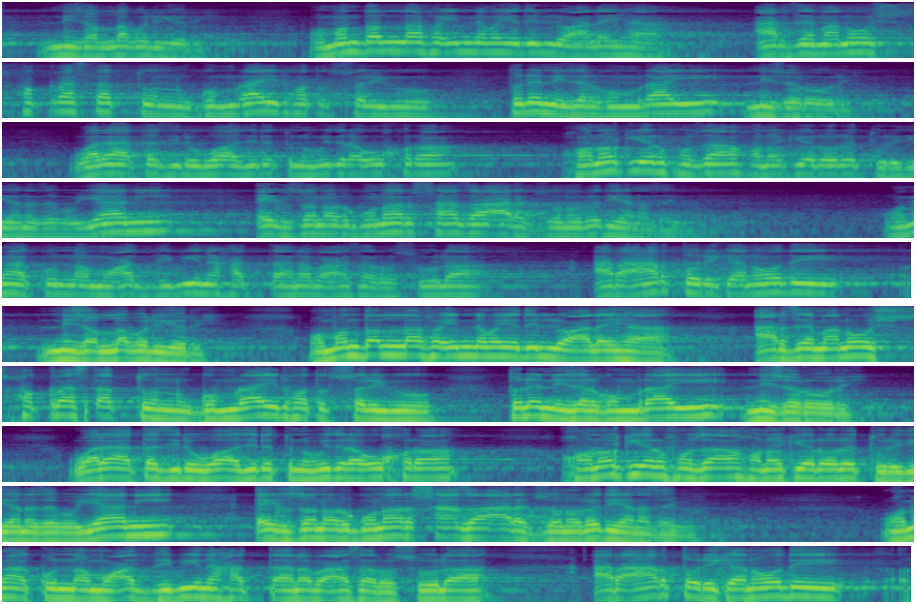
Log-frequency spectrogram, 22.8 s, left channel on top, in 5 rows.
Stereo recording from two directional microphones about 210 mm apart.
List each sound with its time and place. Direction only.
0.2 s a man's voice: 40° right (ahead or behind)
18.1 s a man's voice: 45° right (ahead or behind)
